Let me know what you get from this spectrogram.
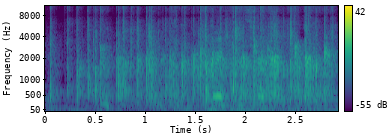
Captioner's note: claps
